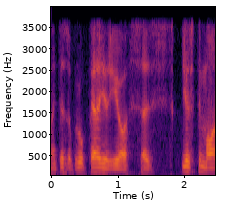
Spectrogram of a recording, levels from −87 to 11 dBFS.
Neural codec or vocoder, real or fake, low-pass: codec, 16 kHz in and 24 kHz out, 0.6 kbps, FocalCodec, streaming, 4096 codes; fake; 3.6 kHz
